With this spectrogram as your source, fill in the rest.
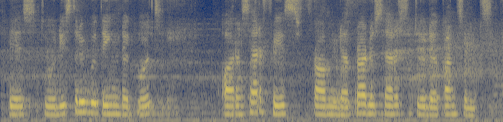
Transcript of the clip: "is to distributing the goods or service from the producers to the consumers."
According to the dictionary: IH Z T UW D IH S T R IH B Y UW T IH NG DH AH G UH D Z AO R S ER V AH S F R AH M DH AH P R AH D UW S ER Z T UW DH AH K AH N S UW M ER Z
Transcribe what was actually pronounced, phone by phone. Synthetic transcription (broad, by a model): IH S T UW D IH S T R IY B Y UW T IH NG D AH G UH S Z AO R S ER F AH S F R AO M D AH P R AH D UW S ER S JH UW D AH K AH N S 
